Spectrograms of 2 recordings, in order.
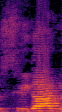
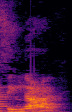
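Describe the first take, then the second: First: श्रृंगार as "srigaar", without the nasal; wrong pronunciation. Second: श्रृंगार as "singaar", with the nasal; correct pronunciation. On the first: Teacher rejecting the misspelling, "sri-gaar". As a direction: drop the "n" sound from श्रृंगार. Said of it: "नहीं होता". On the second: Teacher answering own question, nasal "singaar". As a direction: sound the "ng" in श्रृंगार. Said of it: "ये होता है क्या?". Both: Shown as a demonstration.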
